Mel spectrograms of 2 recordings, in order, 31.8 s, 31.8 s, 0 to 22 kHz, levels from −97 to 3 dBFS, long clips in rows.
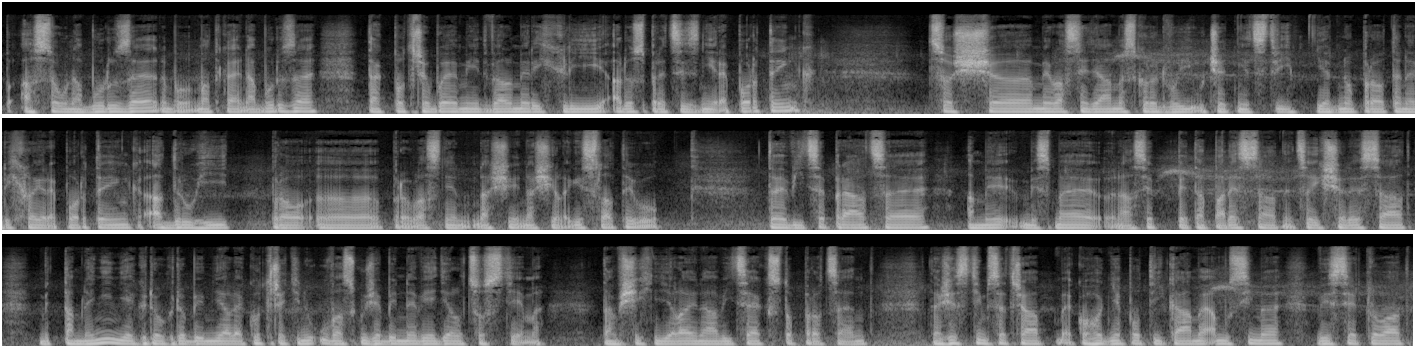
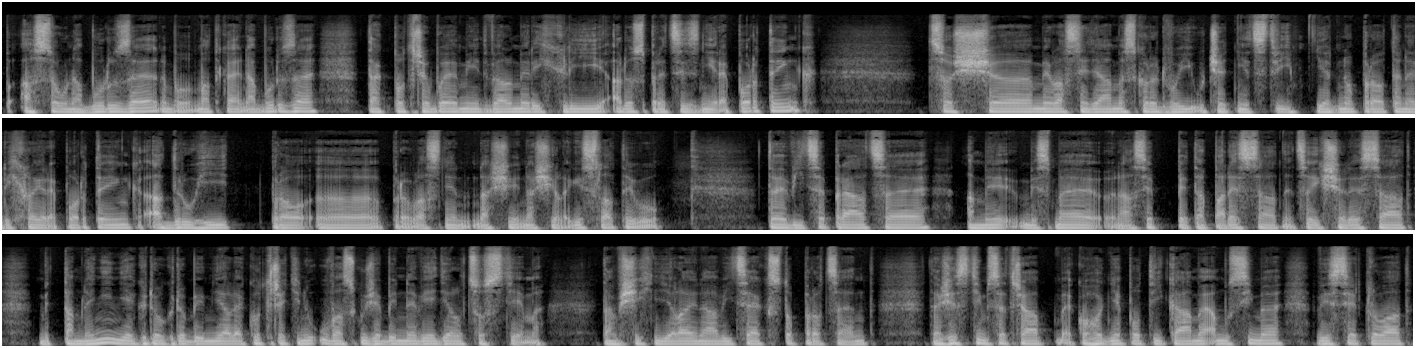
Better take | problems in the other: second | wind noise on the microphone; occasional gusts; 25 dB below the speech

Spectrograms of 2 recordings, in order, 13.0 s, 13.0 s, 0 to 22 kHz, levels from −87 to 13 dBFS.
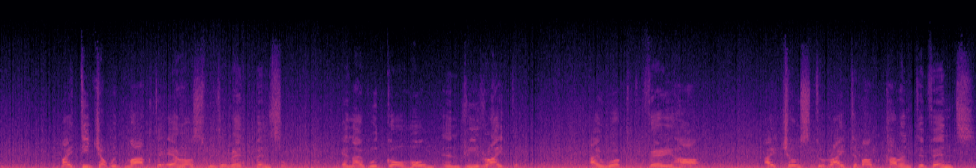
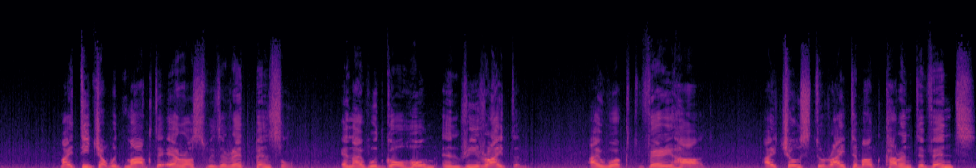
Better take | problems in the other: second | wind noise on the microphone; heavy; 8 dB below the speech; occasional gusts in the second

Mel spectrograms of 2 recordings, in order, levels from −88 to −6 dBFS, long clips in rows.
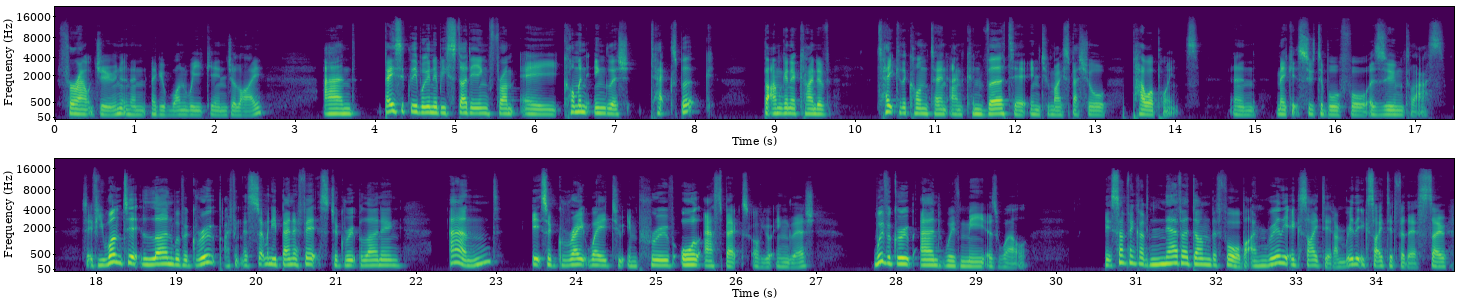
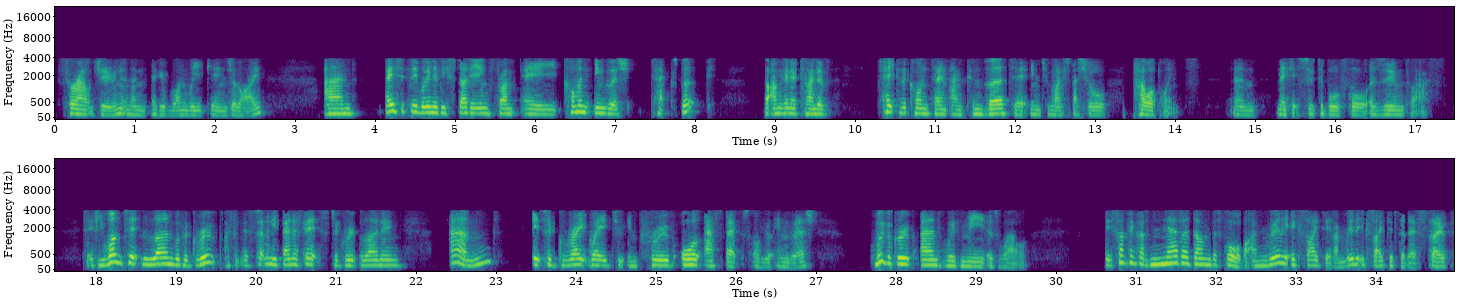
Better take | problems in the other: first | garbled, watery; badly; nothing above 4 kHz

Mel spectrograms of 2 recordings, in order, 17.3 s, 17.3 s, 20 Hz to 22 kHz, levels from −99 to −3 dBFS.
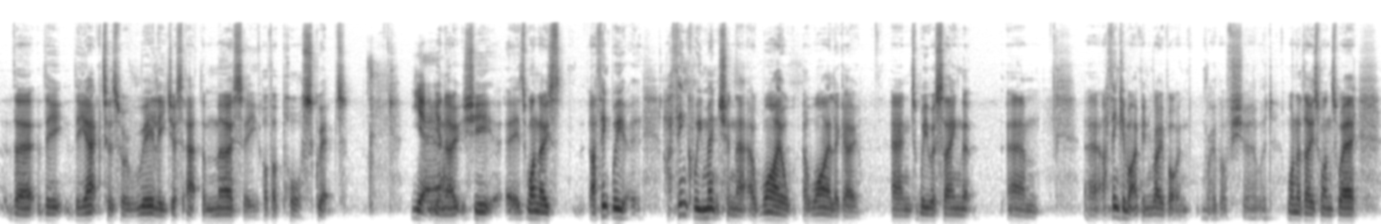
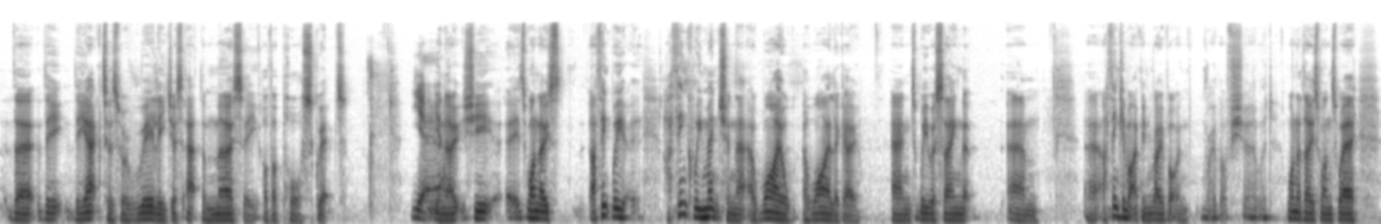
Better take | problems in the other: second | thin; somewhat; fading below 300 Hz

